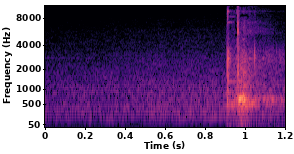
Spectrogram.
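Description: A golf club strikes a ball with a sharp crack.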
